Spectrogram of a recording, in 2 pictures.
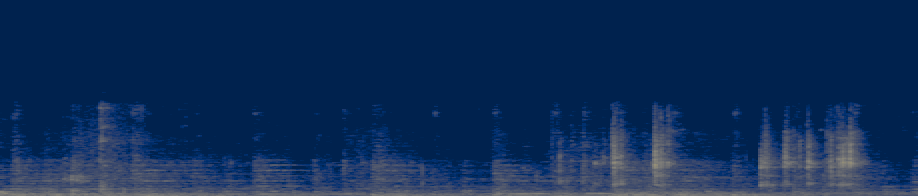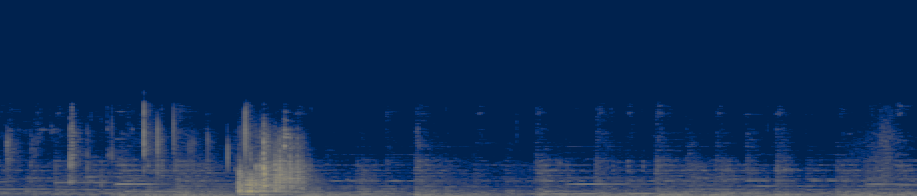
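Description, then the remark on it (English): Dice are rolled for damage during a game, rattling and clattering across a tabletop in several quick bursts of bright clicking, with one louder tumble later on, over a steady low background hum and no talking. “Go ahead and roll damage.”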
